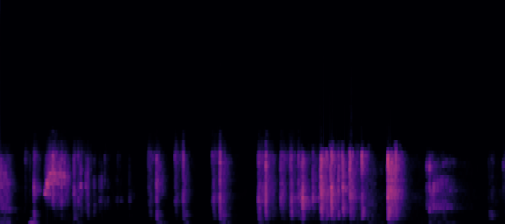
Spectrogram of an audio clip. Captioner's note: typing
